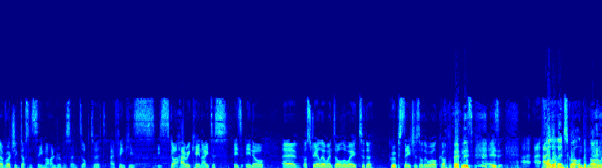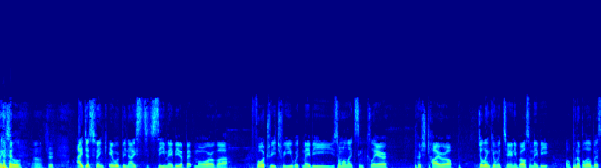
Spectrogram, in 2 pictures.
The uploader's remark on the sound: the fully unedited audio from Thursdays Post Match Press Conference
